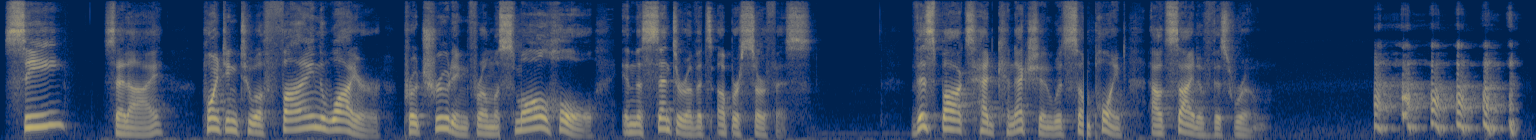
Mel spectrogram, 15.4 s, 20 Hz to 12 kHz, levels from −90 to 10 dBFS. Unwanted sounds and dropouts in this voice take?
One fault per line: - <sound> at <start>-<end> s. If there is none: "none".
- dropout at 10.8-10.9 s
- laugh at 13.7-15.3 s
